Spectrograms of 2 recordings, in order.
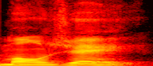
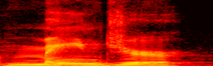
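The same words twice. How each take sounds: First: It is said with a French pronunciation. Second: It is said with an English pronunciation. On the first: It means to eat. "when the French are hungry, they start talking about manger" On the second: It means a crib for animals' feed. "It's sure not pronounced the same"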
